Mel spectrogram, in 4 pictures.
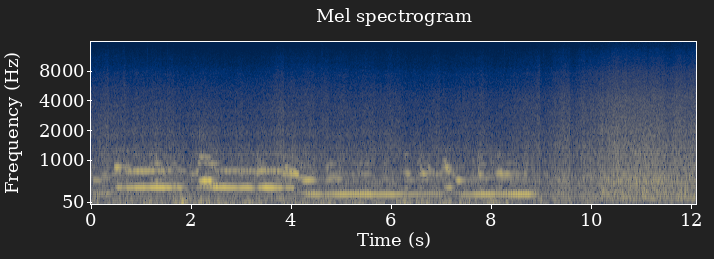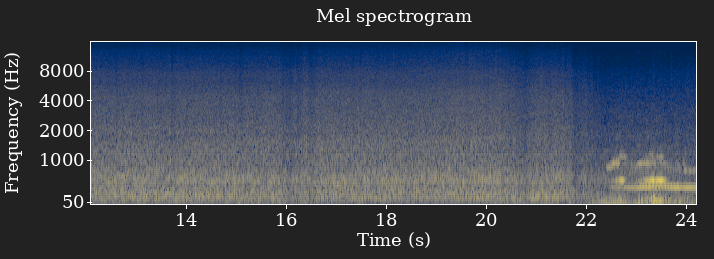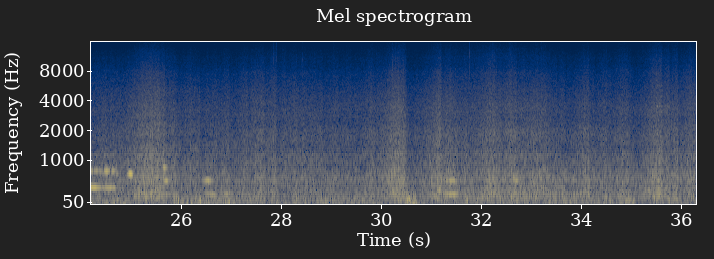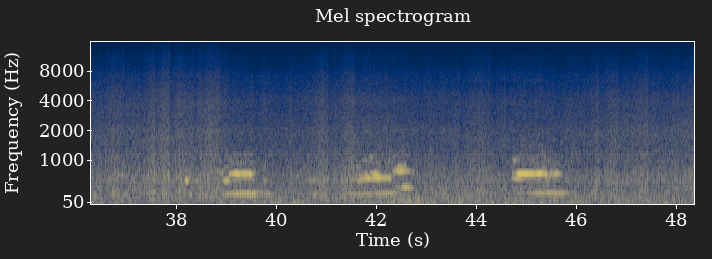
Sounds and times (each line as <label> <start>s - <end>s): a lot of wind 0.0s - 48.3s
